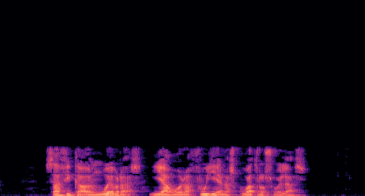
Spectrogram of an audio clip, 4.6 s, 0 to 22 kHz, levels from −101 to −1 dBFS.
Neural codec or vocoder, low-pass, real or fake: none; 5.4 kHz; real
